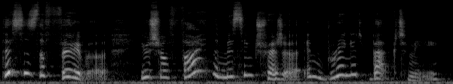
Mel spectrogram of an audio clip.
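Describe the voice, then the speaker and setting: A woman's voice: very high voice, big pitch swings, moderate pace, pitched above the performer's own voice. A woman voicing a haughty, pompous Queen of England from a children's storybook. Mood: imperious. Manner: pompous, commanding, formal.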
